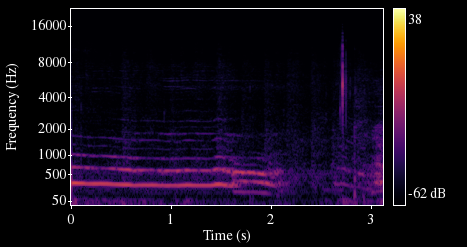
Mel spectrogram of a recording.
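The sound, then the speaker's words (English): An excited dog howls in one long, tonal, clear wail that sags slightly in pitch and breaks off after about two seconds, followed by a quiet pause and a single sharp click. “sorry, dog's going crazy. I can tell you, dog's excited.”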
